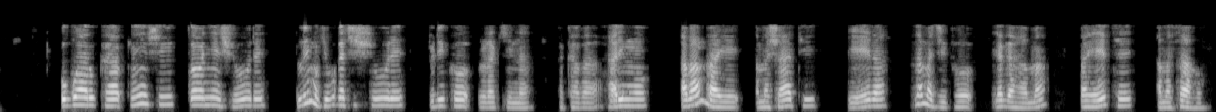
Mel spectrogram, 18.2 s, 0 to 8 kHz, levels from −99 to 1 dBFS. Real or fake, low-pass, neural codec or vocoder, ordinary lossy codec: real; 7.2 kHz; none; AAC, 16 kbps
